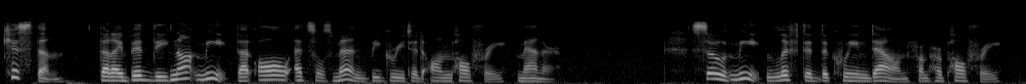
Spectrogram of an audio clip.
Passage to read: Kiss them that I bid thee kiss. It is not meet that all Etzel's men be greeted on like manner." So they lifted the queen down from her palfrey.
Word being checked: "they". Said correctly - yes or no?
no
